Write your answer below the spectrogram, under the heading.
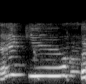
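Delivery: very high, overly polite customer service voice. Joking about a voice that cracks them up: customer service voice. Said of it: "The customer service voice".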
